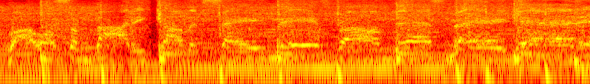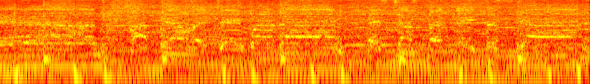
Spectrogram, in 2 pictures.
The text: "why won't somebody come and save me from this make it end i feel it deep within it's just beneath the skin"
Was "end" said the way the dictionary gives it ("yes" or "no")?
no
